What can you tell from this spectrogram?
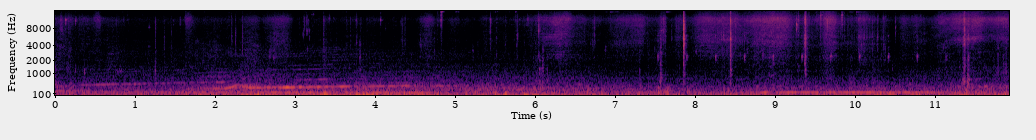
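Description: Car engine and road noise heard from inside the cabin while driving slowly. A rising engine note runs through the first four seconds or so, over a steady low rumble, with scattered small clicks and rattles.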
